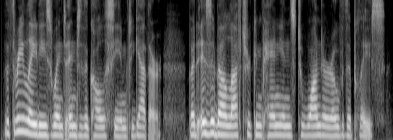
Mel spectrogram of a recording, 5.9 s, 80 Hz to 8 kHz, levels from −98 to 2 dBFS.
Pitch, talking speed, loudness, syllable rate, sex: 200 Hz, 185 wpm, -17 LUFS, 5.9 syllables/s, female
